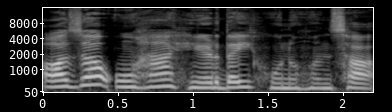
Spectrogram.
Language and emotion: Nepali, neutral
